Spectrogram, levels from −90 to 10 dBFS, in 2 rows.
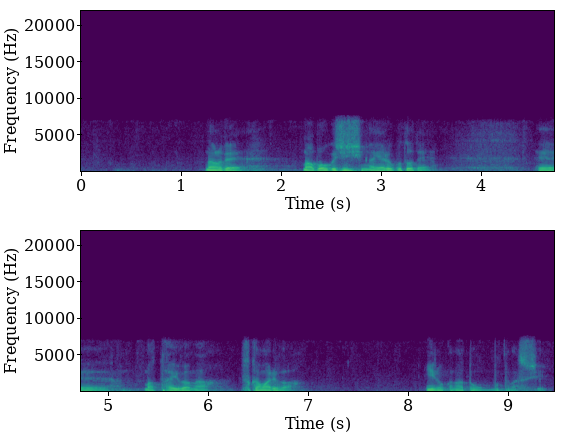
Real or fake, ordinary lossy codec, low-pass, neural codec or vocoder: real; Opus, 16 kbps; 7.2 kHz; none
